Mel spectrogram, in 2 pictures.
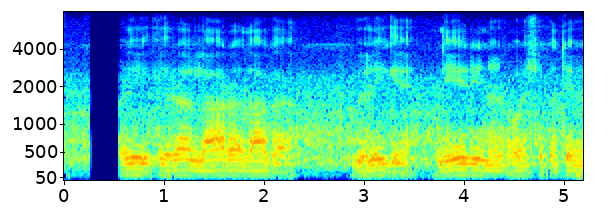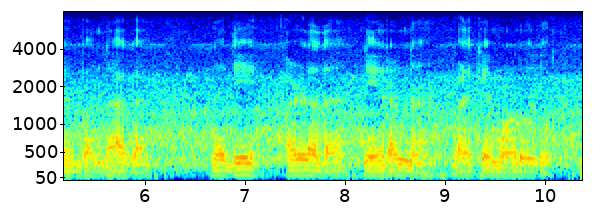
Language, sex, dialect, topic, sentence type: Kannada, male, Dharwad Kannada, agriculture, statement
